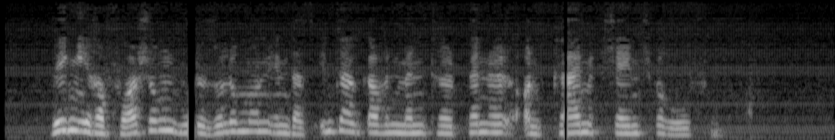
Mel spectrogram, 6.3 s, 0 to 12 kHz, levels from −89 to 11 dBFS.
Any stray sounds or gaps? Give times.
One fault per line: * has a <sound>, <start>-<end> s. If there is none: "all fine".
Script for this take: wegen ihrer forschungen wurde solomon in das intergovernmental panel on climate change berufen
* has a dropout, 1.4-1.5 s
* has a dropout, 4.2-4.3 s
